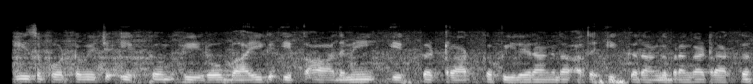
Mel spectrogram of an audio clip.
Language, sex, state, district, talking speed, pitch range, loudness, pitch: Punjabi, male, Punjab, Fazilka, 150 wpm, 110-115 Hz, -13 LUFS, 110 Hz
